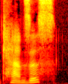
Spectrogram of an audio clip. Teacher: this middle s in Kansas is actually pronounced as a Z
